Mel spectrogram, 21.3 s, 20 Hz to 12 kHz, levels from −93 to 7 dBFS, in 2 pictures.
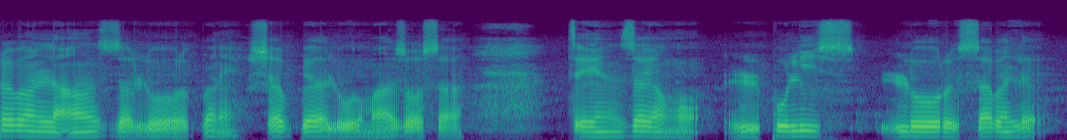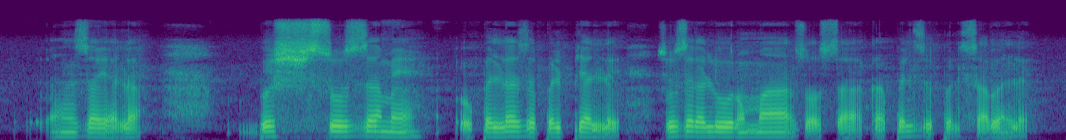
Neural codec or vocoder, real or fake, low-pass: none; real; 7.2 kHz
